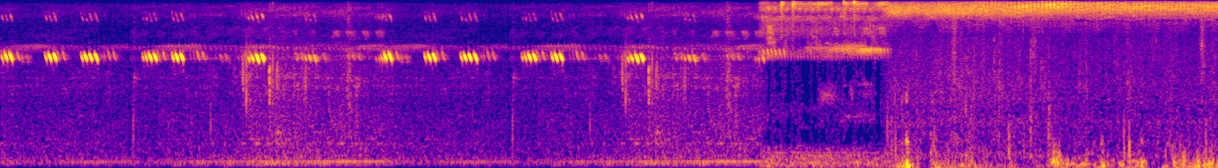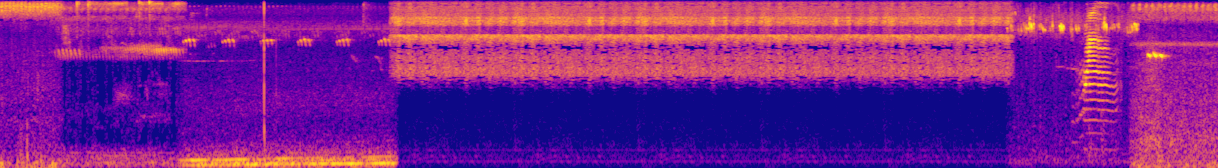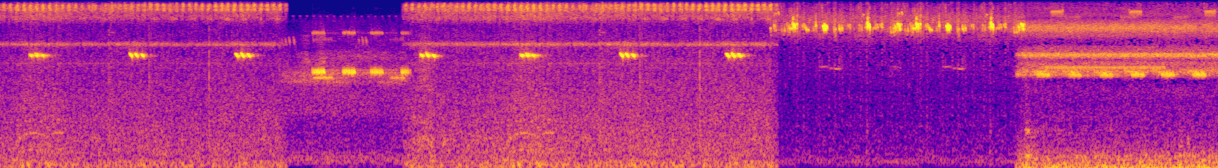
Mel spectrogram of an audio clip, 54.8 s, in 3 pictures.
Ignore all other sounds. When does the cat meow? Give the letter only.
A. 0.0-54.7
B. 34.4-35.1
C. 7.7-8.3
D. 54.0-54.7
B.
